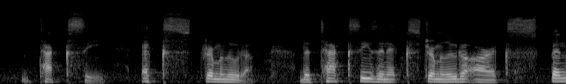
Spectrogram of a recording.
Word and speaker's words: Extremadura: The rule in Spanish is la X antes de un consonante es como S. Extremadura, no Extremadura. Extremadura.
